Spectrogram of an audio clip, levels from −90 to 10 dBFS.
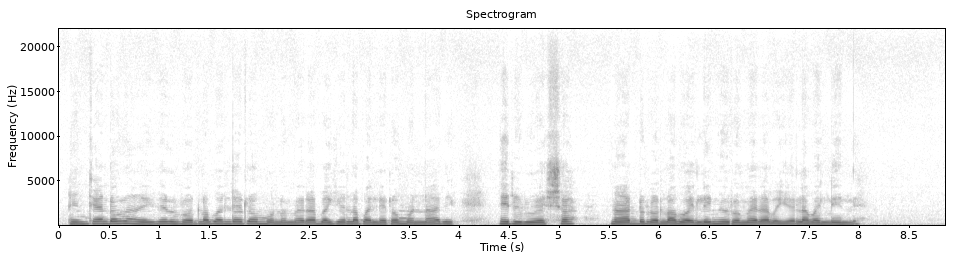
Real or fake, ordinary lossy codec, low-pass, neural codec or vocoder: fake; none; none; codec, 44.1 kHz, 7.8 kbps, Pupu-Codec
